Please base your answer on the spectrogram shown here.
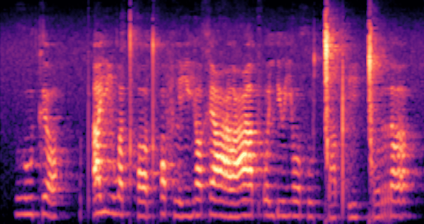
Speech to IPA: ɦ u kʲ ɔ | pʼ a j i w ʌ tʰ ɔ tʰ ɔ f l i j ʌ x ɛ ʕ ʌ ʕ a pʼ o lʲ ɾʲ u j o x u ɡ͡ǀ a pʼ i ɡ͡ǀ o r ʌ

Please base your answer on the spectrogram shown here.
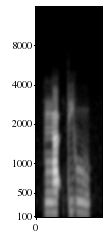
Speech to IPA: ŋ a˨ ʔ t̪ j u˨˩

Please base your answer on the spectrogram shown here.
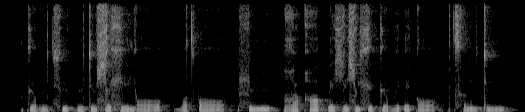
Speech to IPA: kʲ ɔ ɓ y t͡sʰ y k͡p y t y ɕ ə xʲ e j ɔ | b ɔ t͡sʼ ɔ | ɬ y | ʁ y qʰ ɔ k͡p e ç e ɕ y xʲ ə kʲ ɔ b e ʔ e k ɔ | t͡sʰ ə ŋ y tʼ y

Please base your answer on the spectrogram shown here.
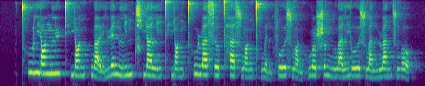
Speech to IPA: t̪ʰ u˥ l j ɑ˥ ŋ l y˥ t̪ʰ j ɑ˧˥ ŋ k w a̰˨˩ ɪ̯ l ɥ ɛ˥˩ n l i˥ ŋ t͡ɕʰ j ä˥˩ l i˧˥ t̪ʰ j ɑ˧˥ ŋ t̪ʰ u˥˧ ɻ ä˥˧ s ɤ˥˧ t̪ʰ ä˥˩ s w ɑ˧˥ ŋ t̪ʰ w ə̰˨˩ n f o˥ ʊ̯ s w ɑ̰˨˩ ŋ k w ɔ˥˧ ʂ ɤ˥˩ ŋ l w ä˧˥ l j o˥ ʊ̯ s w a˧˥ n ɻ a˥ n s w ɔ˥˩

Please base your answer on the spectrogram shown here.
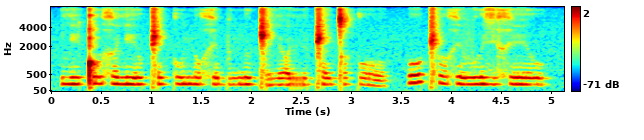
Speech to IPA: lʲ e ǃ ɯ x ə lʲ e u̯ ǁ e k u n o x e b ə n ɯ ɡ͡ǁ e lʲ ɔ rʲ u ǁ ə i̯ ǀ ɤ k o | o ǁʰ ɤ x e v ɯ zʲ ə x e u̯

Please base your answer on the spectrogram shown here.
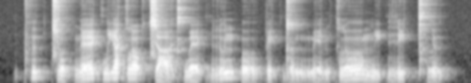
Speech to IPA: pʰ ɯ˥˩ k̚ t͡ɕ oː˨˩ k̚ n ɛː˥˩ k w i˥˩ a̯ k l ɔ˥˩ ʔ t͡ɕ aː˩˦ kʰ w ɛː˨˩ k̚ r u˥˩ n ʔ oː˩˦ p e˨˩ k̚ d o˨˩ n m e˨˩ n k l oː˥˩ m i˦˥ ʔ r i˦˥ t̚ pʰ l ɯ˨˩ k̚

